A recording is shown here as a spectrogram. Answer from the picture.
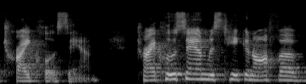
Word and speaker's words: triclosan: affect our health so those are endocrine disruptors triclosan and others i remember i used to and for years bought the toothpaste that had my triple sand am i saying it right is it triclosan triclosan yeah and i thought well it says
